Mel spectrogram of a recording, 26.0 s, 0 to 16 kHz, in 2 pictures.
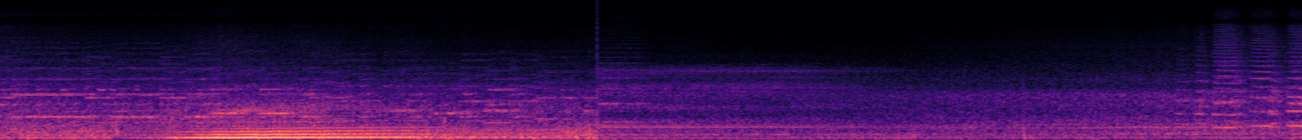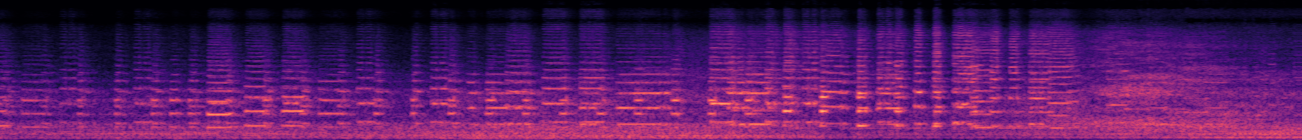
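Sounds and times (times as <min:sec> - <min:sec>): bus engine running: 0:00.0 - 0:26.0
bus horn playing tune: 0:01.4 - 0:06.8, 0:11.8 - 0:26.0.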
